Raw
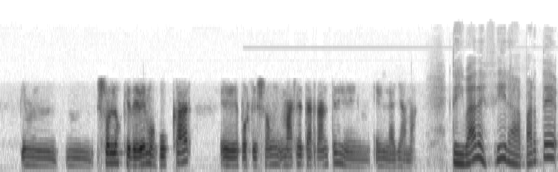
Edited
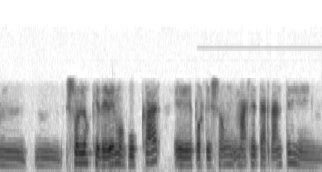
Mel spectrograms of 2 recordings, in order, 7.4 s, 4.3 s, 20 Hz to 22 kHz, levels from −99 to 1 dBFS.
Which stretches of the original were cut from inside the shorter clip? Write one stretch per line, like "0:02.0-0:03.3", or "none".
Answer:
0:02.7-0:02.9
